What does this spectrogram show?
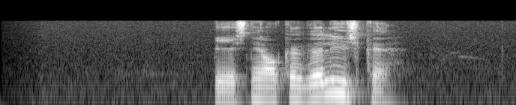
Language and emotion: Russian, positive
